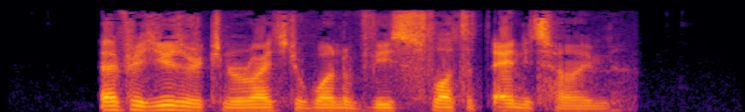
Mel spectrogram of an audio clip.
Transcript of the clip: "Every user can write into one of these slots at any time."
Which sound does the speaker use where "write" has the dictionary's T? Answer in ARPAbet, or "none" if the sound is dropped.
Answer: none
